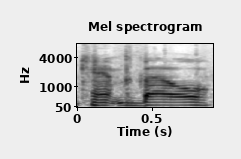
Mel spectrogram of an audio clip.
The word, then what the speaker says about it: Campbell: Campbell the gentleman Camp Bell a little guy I keep pronouncing your name wrong it's Camp Bell um so uh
